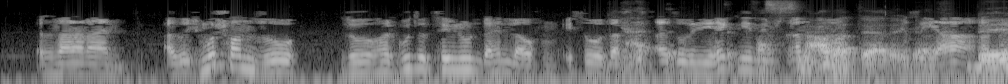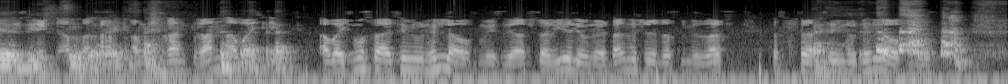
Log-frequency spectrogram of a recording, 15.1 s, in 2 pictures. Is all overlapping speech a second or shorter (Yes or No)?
No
